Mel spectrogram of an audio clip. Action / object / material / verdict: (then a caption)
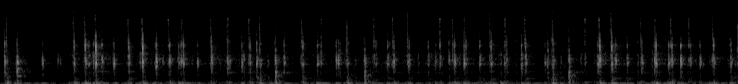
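tap / mechanical keyboard with plastic keycaps / plastic / none. Fingertips type steadily on the plastic keycaps of a dimly backlit mechanical keyboard. The dense run of short, dry clicks and clacks has no ringing tail and a bright, clattering tone centred near 1 kHz.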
